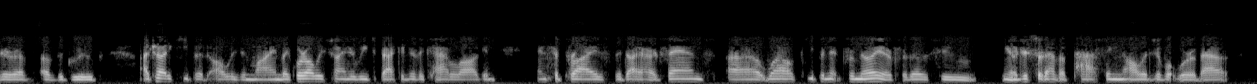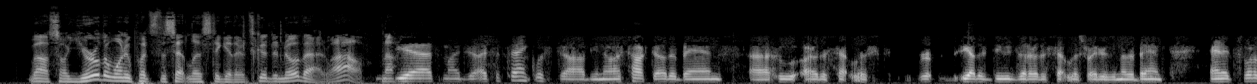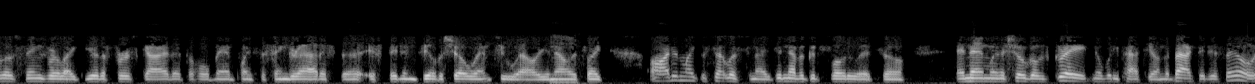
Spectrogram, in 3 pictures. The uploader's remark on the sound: called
